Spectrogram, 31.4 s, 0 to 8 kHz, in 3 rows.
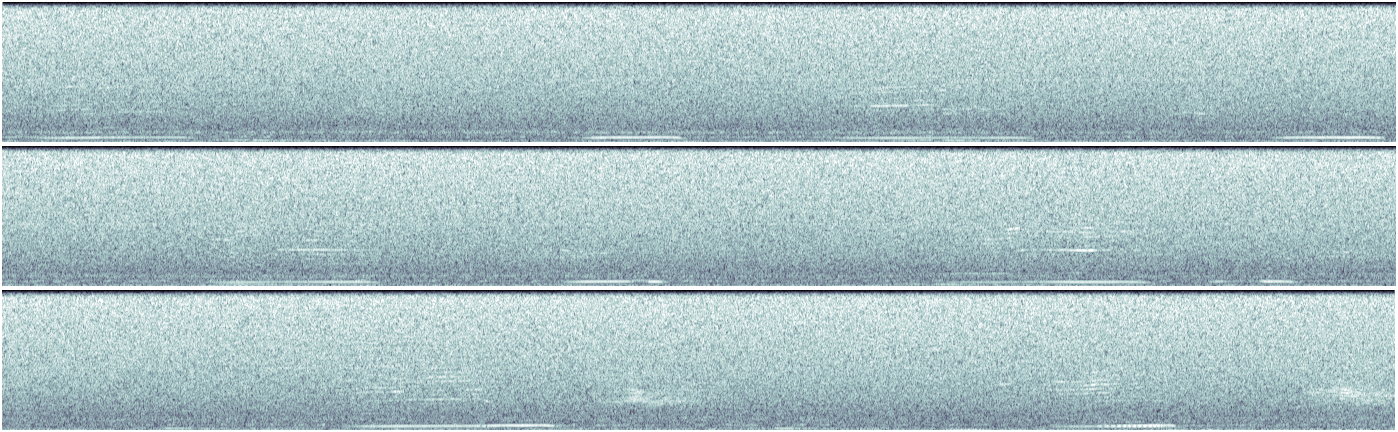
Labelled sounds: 6.5	6.8	humpback whale, 2.0 to 2.1 kHz
12.5	12.9	humpback whale, 2.0 to 2.1 kHz
18.3	18.7	humpback whale, 2.0 to 3.2 kHz
25.5	25.8	humpback whale, 1.6 to 2.0 kHz

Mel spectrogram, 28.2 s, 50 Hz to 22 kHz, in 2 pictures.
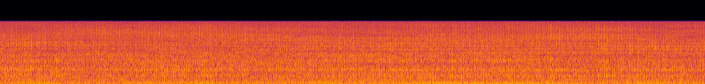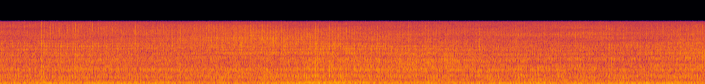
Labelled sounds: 7.2	7.6	vessel noise, 4.3 to 4.5 kHz
26.1	26.4	vessel noise, 2.5 to 2.6 kHz

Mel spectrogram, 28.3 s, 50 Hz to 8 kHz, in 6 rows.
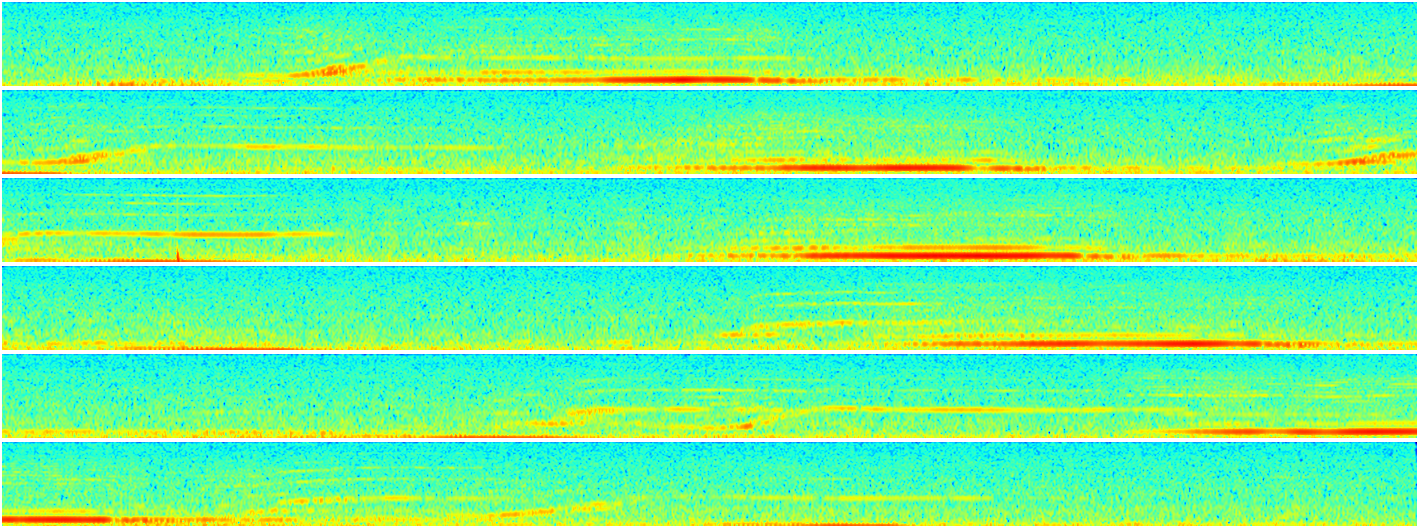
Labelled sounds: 1.1	2.5	humpback whale, 0.80 to 4.3 kHz
5.0	6.0	humpback whale, 0.80 to 4.3 kHz
7.3	7.5	humpback whale, 1.6 to 1.9 kHz
9.4	10.5	humpback whale, 0.93 to 5.3 kHz
11.9	13.0	humpback whale, 0.80 to 2.3 kHz
16.6	17.3	humpback whale, 0.80 to 3.2 kHz
20.7	22.3	humpback whale, 0.80 to 3.2 kHz
22.6	23.7	humpback whale, 1.7 to 3.4 kHz
24.2	25.2	humpback whale, 0.83 to 3.2 kHz
25.5	26.6	humpback whale, 0.80 to 1.2 kHz

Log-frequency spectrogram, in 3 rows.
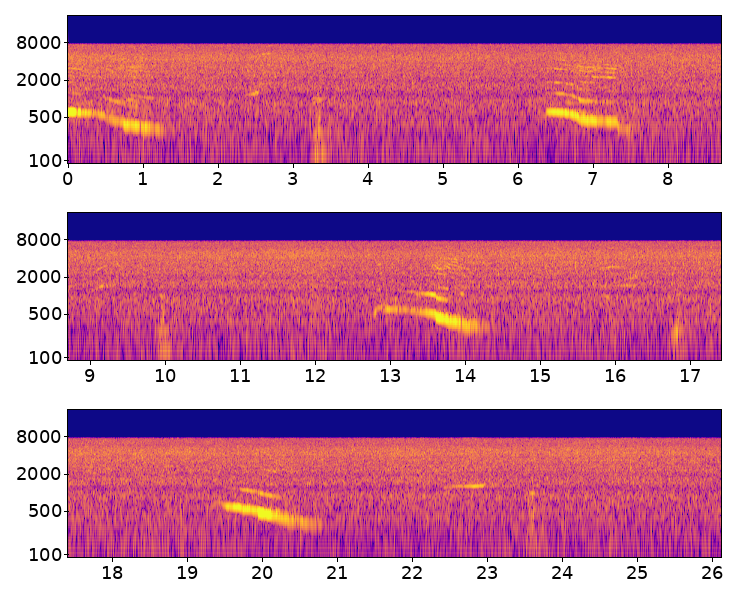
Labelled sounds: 2.3	2.6	humpback whale, 1.1 to 1.4 kHz
6.4	7.4	humpback whale, 0.88 to 3.5 kHz
13.1	13.8	humpback whale, 0.81 to 1.3 kHz
15.8	16.1	humpback whale, 2.8 to 3.0 kHz
19.7	20.3	humpback whale, 0.81 to 1.2 kHz
22.4	23.0	humpback whale, 1.2 to 1.4 kHz

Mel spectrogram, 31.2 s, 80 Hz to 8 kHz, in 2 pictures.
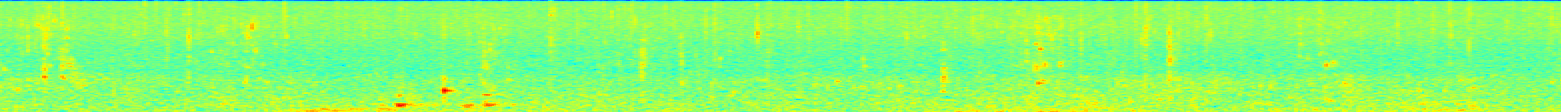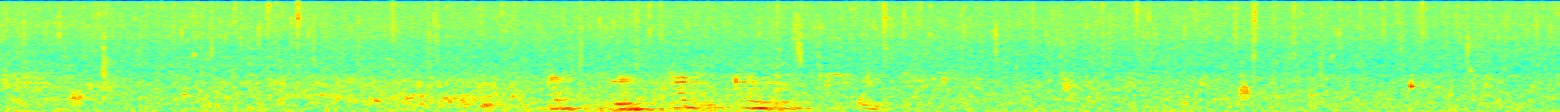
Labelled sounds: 21.7	22.0	humpback whale, 0.78 to 1.0 kHz

